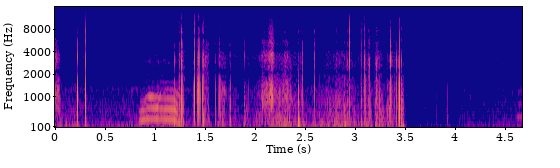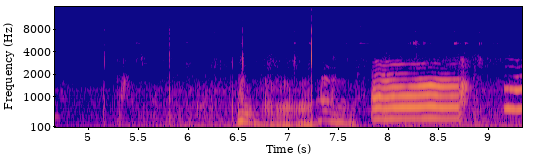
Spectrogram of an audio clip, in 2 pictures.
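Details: Pet dogs, a standard poodle and a husky, talking to each other indoors; drawn-out whining howls with wavering pitch, a short one near the start and a long steady howl at the end, with some scuffling and clicks between.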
